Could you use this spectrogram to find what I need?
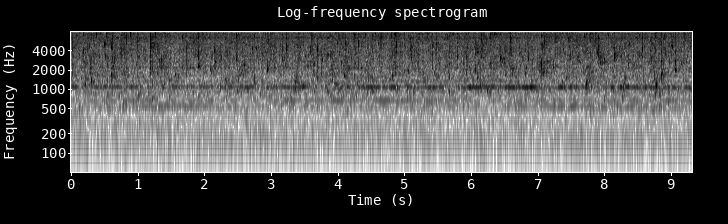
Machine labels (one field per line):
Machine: pump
